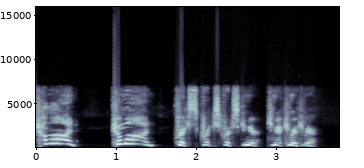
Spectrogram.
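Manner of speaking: frantic, very high-pitched panicked shout. Narrating a game scene, the speaker voices a character calling up to a bird: shouting up at the bird. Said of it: "he shouts up at the bird".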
